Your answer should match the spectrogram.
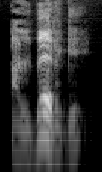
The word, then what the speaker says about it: albergue: this rule in Spanish the vowel U is not pronounced when it is just after the consonants and before the vowels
